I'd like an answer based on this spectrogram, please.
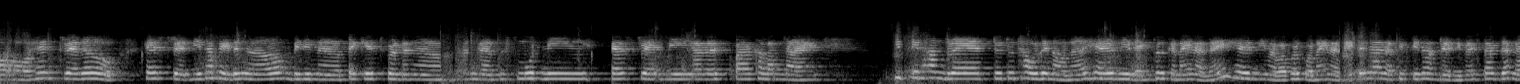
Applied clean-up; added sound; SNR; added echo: neural separator model SepFormer DNS4.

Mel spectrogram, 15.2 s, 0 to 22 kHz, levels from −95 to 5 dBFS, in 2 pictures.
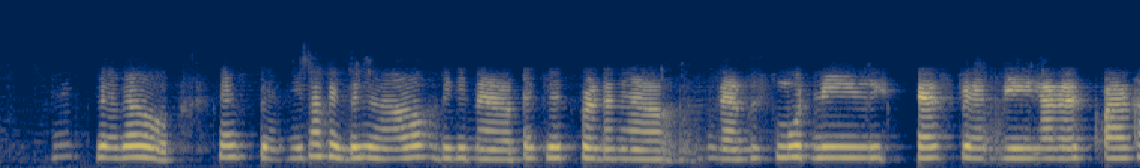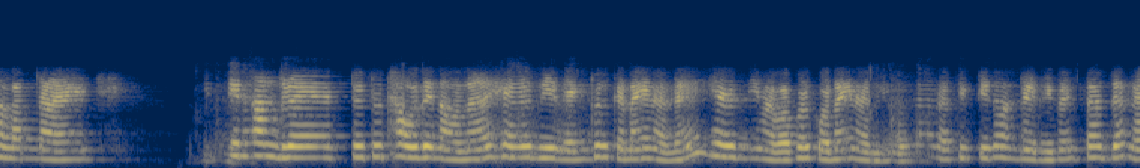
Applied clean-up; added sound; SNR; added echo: neural mask model DeepFilterNet 3.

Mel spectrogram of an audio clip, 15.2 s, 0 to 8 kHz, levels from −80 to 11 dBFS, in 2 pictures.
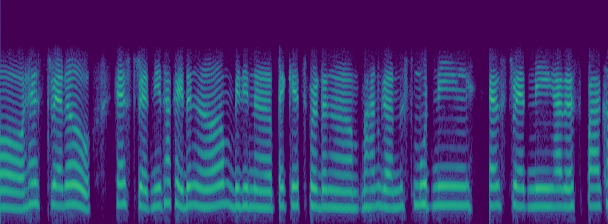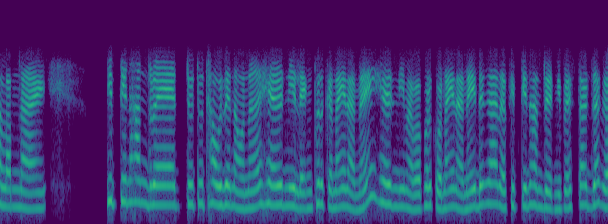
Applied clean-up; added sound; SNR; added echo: none; none; none; none.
